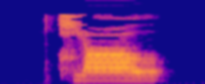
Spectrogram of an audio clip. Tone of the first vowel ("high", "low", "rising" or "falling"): high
